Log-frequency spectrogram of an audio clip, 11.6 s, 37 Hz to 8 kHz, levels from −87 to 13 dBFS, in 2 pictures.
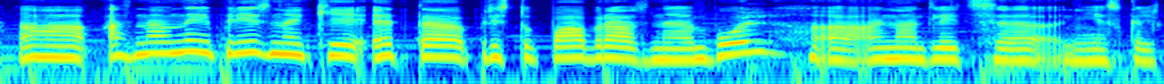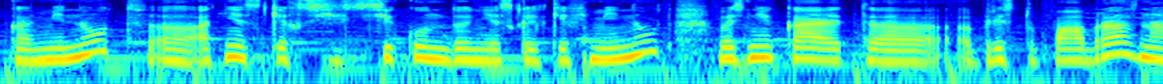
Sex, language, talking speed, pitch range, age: female, Russian, 90 wpm, 165-205 Hz, 40-59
